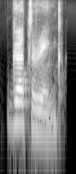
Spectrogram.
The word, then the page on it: guttering: Indian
